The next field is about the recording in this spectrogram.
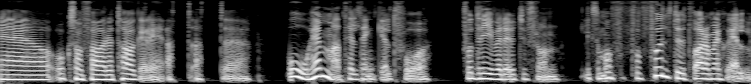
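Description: The sound is dry and close with no echo as a woman talks at a moderate pace. Her fairly low pitch carries vocal fry and ordinary pitch variation. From Sweden, Malmö (Rosengård). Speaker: company CEO. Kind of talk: podcast interview. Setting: podcast studio.

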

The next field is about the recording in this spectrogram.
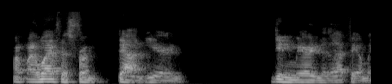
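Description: Fairly low in pitch, a man with an unremarkable speaking voice talks at a fairly quick pace with an American accent. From Texas. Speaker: loan officer and podcast co-host. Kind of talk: casual chat.

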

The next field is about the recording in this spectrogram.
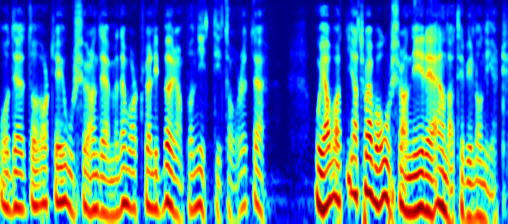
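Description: Using lively intonation, a man speaks at a very fast pace and medium pitch. His tone is dark and mellow. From Värmland, Sweden (Eda, Åmotfors). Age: 70s. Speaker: golf club chairman, former police officer. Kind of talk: interview. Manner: halting.

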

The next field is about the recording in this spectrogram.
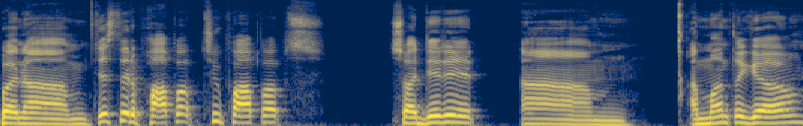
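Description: A man speaks with an American accent at a high pitch and a fairly slow pace, with ordinary pitch variation on a very clean recording over a silent background. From western Pennsylvania, near Pittsburgh. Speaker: barbecue festival organizer and pitmaster. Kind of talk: casual chat. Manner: animated.

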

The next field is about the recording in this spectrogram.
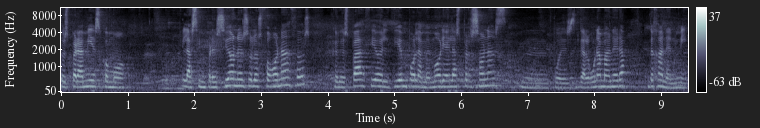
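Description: Over noticeable background noise, a woman with a Galician accent talks at a moderate pace in a fairly high voice, her intonation fairly even and her pauses long and frequent. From Spain, Galicia. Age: 40s. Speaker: political communication academic. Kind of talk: interview.

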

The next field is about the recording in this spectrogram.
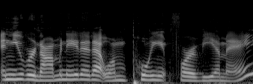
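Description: An ordinary speaking voice, a woman of medium pitch talks at a moderate pace with an American accent. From Michigan. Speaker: podcast host. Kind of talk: casual interview; scripted intro and outro. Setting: home kitchen, handheld mic.

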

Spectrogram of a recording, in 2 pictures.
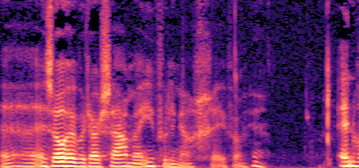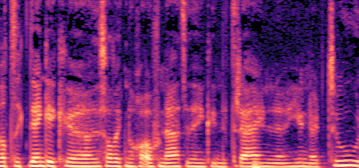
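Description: A woman's fairly low voice in a monotone, flat delivery. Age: 40s. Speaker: nurse educator and researcher. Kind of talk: interview about personal experience.

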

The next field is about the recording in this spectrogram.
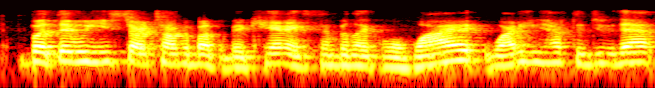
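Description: There is noticeable background noise. A woman with a fairly low pitch speaks with lively intonation. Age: 40s. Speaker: romance author. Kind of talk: casual chat. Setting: recording in person.

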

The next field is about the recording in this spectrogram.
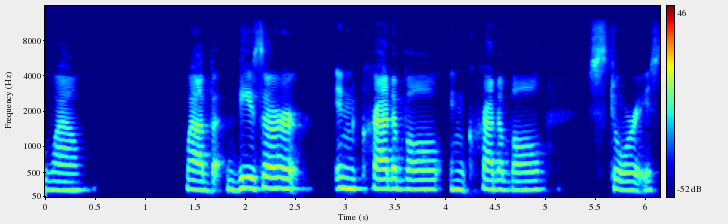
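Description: A woman at medium pitch, very slow and monotone with flat intonation, broken by long, frequent pauses. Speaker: podcast host and legacy coach. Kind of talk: interview, intro.

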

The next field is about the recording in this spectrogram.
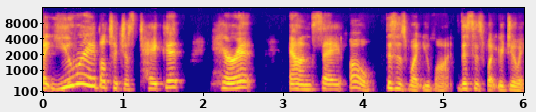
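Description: Over a quiet background, a woman speaks at a fairly high pitch. Her pace is moderate and her intonation lively. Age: 60s. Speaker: radio host and life coach. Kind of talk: interview. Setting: studio. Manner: animated.

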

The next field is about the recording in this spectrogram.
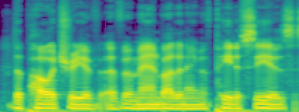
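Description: In an Australian accent, a man talks with a very deep, low pitch. The pace is moderate, and the recording is very clean with a silent background. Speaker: podcast host and musician. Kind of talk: casual conversation. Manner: relaxed, chatty.

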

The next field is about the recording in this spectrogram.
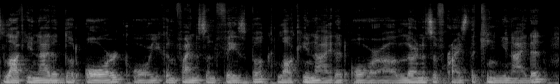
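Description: A man's very deep, low voice at a fairly quick pace, with fairly even intonation. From Nigeria (Calabar, southern Nigeria). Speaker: ministry leader. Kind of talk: testimony.

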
